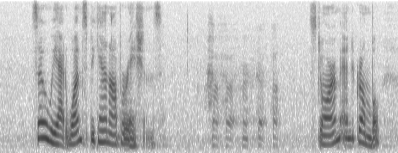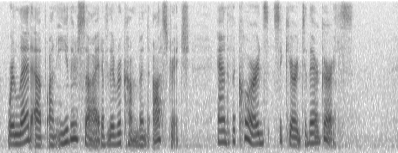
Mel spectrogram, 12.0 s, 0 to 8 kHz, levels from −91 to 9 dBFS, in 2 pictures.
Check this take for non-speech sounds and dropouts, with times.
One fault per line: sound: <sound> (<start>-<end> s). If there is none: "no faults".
sound: laugh (2.8-4.3 s)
